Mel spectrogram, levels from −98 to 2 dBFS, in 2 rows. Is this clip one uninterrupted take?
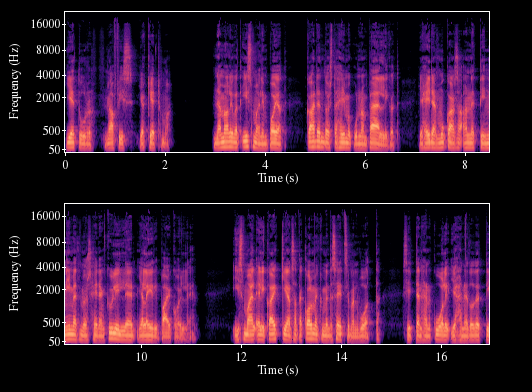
yes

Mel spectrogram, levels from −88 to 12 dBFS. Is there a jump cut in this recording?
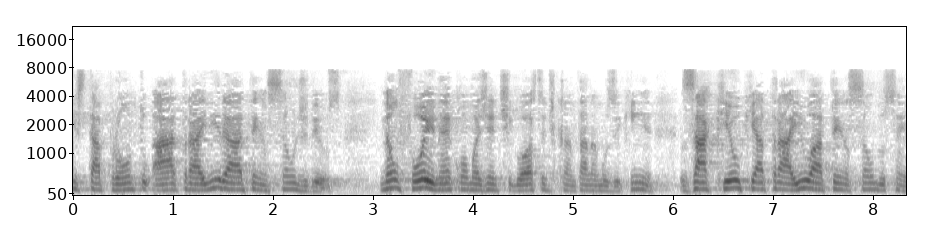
no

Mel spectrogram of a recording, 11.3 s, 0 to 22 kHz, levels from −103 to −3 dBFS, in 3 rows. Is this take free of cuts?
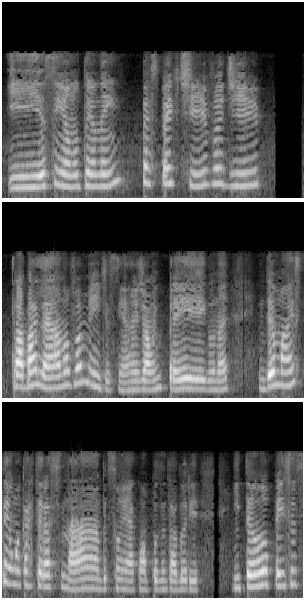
no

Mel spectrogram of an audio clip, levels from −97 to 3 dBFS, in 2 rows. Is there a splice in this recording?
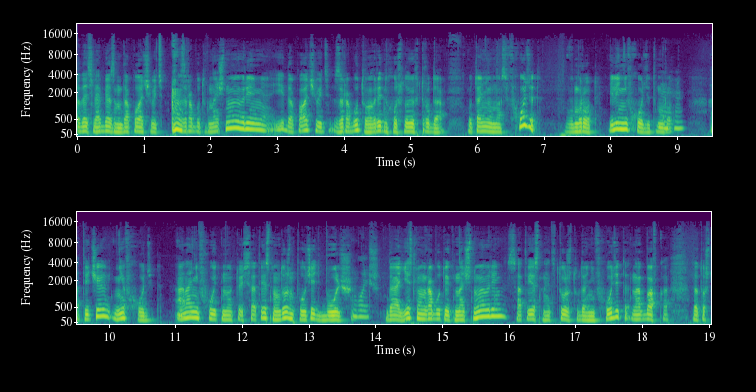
yes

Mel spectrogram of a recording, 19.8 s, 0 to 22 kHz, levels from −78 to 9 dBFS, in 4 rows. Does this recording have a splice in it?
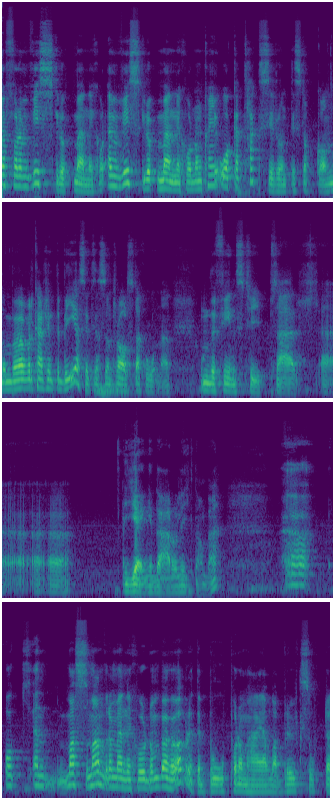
no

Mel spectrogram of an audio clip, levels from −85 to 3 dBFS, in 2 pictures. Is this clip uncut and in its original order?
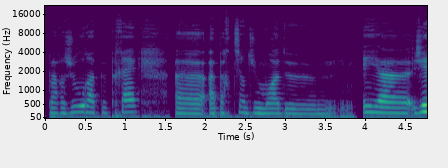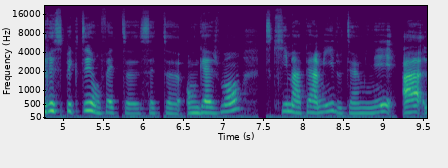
no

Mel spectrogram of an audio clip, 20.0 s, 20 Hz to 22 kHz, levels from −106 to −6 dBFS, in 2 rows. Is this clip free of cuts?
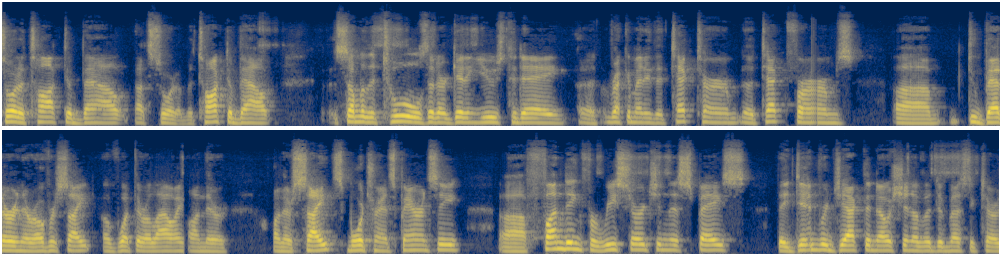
no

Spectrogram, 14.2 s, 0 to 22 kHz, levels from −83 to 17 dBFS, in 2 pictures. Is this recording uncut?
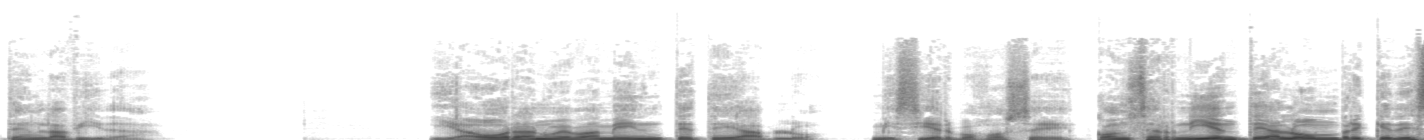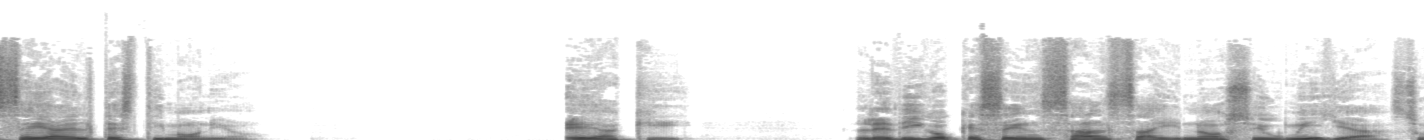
no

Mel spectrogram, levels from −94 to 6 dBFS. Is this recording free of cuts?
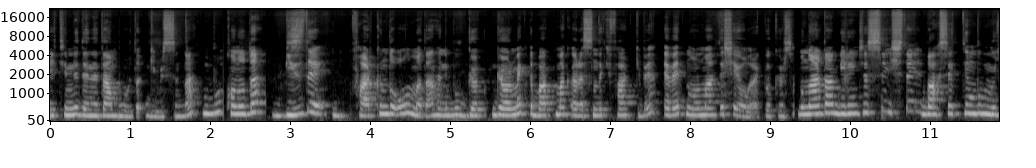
no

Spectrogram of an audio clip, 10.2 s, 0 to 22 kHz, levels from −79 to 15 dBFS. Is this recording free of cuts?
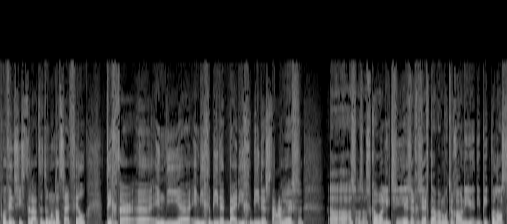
no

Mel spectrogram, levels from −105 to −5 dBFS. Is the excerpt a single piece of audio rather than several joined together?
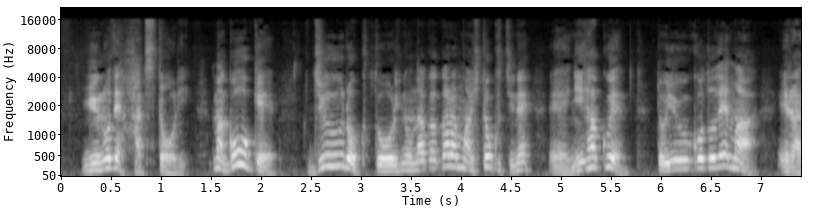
no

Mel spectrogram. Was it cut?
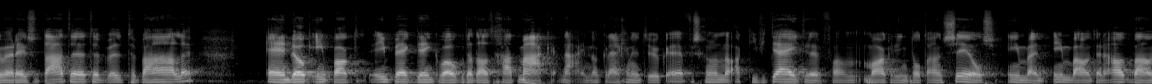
no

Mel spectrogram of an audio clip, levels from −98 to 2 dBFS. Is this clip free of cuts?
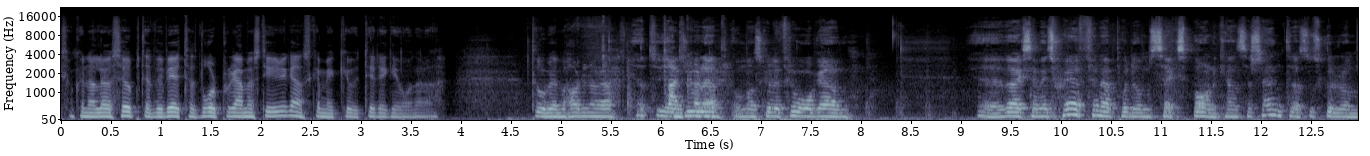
no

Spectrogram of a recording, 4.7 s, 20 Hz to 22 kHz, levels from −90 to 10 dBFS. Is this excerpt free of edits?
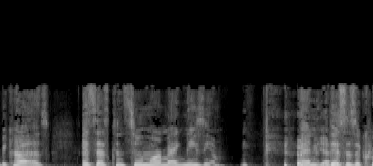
yes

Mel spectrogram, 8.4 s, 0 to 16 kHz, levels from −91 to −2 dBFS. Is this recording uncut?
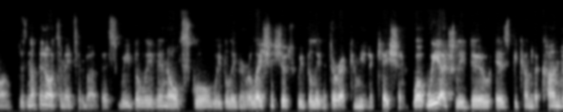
yes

